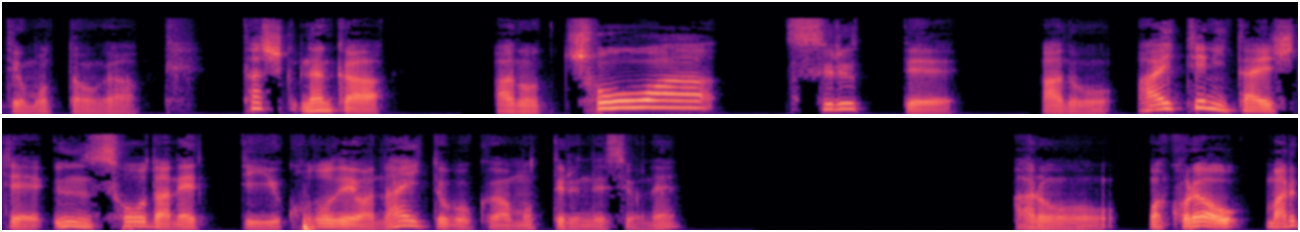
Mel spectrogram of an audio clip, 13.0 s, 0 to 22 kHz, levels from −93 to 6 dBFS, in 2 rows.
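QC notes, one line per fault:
No fault found in this speech clip.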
